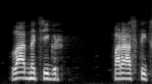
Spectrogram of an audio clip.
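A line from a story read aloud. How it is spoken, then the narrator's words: Plain. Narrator (Russian): сказал он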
